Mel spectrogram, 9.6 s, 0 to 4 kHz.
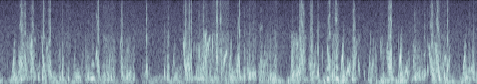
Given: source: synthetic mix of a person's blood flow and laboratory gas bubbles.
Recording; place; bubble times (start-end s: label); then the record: Doppler ultrasound of blood flow; precordium
0.36-1.06 s: bubbles
1.16-1.42 s: bubbles
1.69-2.32 s: bubbles
2.40-2.71 s: bubbles
2.91-2.98 s: bubbles
3.27-3.41 s: bubbles
3.65-4.58 s: bubbles
4.70-5.56 s: bubbles
5.82-6.13 s: bubbles
6.17-6.47 s: bubbles
6.50-6.82 s: bubbles
7.01-7.22 s: bubbles
7.59-7.90 s: bubbles
8.25-9.02 s: bubbles
9.36-9.56 s: bubbles
From the record:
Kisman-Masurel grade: 342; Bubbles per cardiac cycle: rolling drumbeat, 9 or more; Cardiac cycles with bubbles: 100%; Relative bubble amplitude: moderate (0.250 to 0.450); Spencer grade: 3 (all of the cardiac periods contain showers or single bubble signals, but not dominating or overriding the cardiac motion signals); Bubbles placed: only in the low amplitude regions of the cardiac cycle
